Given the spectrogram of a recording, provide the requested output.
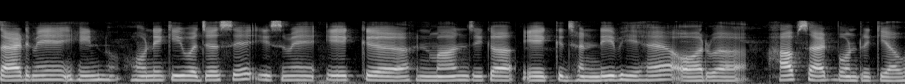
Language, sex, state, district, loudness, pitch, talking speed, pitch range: Hindi, female, Bihar, Muzaffarpur, -17 LUFS, 200 Hz, 160 wpm, 185-205 Hz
